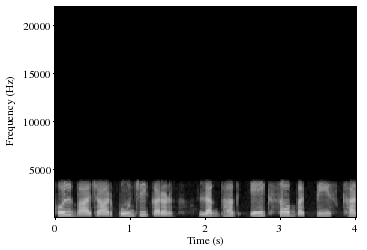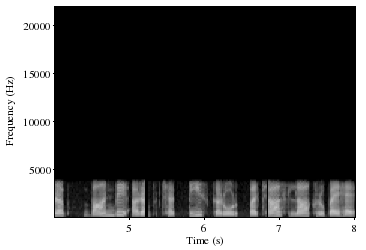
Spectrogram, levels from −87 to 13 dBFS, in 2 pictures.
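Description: Speech over a telephone-band line has packet loss filled with silence: hard-edged dropouts at 1.10–1.12, 3.02–3.04, 5.20–5.26 and 6.82–6.86 s, lasting 20 to 60 ms, which fits whole 20 ms packets. Unlike concealed loss, the gaps are true silence, not smeared or repeated sound.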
